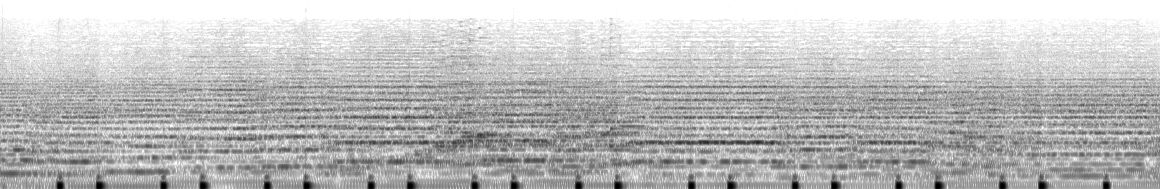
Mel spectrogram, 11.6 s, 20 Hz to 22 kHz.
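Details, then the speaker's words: Heart auscultation across the valve areas with the bell of the stethoscope: steady lub-dub at about 58 per minute over soft music, normal first and second heart sounds from valve closure. "The Familiar ldub sound of the heartbeat is caused by the rhythmic closing of the hard valves as blood is pump in and out of the"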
